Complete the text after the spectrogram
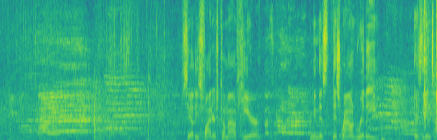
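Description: A crowd of spectators shouts and cheers in a large hall.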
